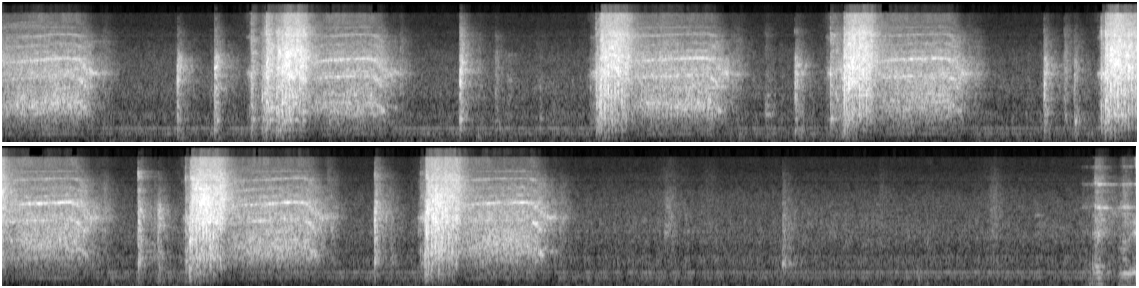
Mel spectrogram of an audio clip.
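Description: Bursts of a power tool, likely an impact gun, loosen bolts on a Tahoe engine during teardown, roughly eight short whirring pulses separated by pauses, fairly close with faint background clatter.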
